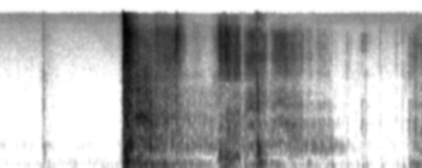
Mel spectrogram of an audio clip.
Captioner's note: gun shot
